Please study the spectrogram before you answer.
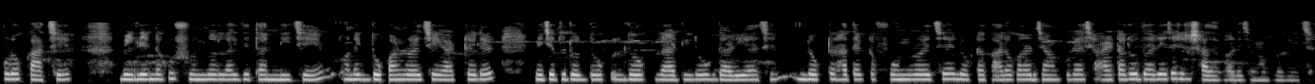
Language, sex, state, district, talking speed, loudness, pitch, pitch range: Bengali, female, West Bengal, North 24 Parganas, 210 wpm, -21 LUFS, 225 Hz, 220-235 Hz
